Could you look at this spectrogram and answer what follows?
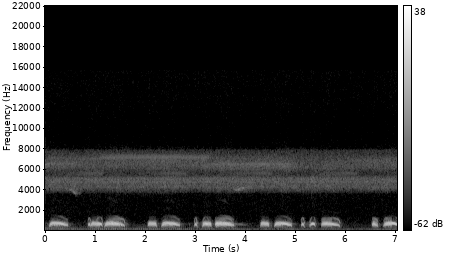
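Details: Wild-caught spotted dove in the 'thổ pha' cooing style with 'lèo dặm' embellishments, recorded 30/11/2020: repeated phrases of a short clipped coo followed by a longer falling coo, about every second, over seven seconds. Light steady hiss.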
